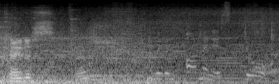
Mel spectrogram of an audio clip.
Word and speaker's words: Titus: It's pronounced Titus.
